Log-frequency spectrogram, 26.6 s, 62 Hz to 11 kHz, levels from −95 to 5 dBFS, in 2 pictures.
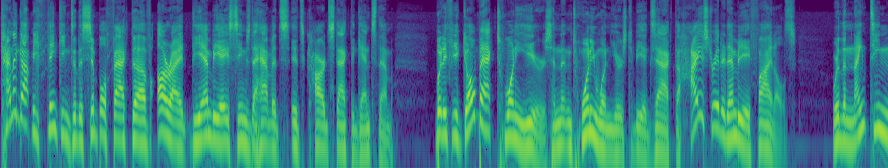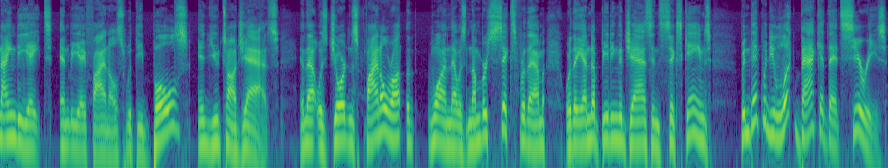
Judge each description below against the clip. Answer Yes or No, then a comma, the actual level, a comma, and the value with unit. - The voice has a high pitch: No, low, 135 Hz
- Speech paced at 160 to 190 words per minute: No, average, 200 wpm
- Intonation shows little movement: No, average, 5.0 semitones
